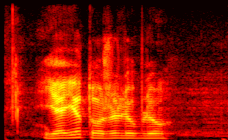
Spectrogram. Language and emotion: Russian, neutral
